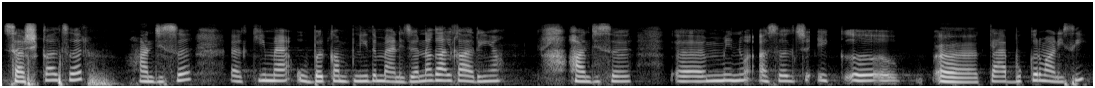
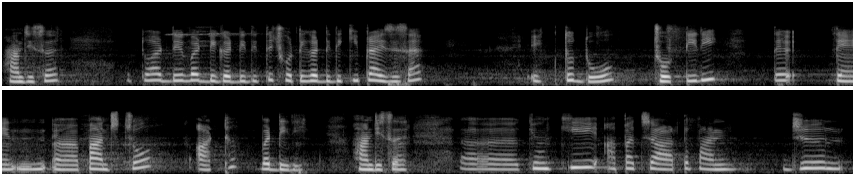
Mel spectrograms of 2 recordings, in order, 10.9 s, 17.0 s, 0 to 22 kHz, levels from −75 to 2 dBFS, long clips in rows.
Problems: background sounds at intervals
